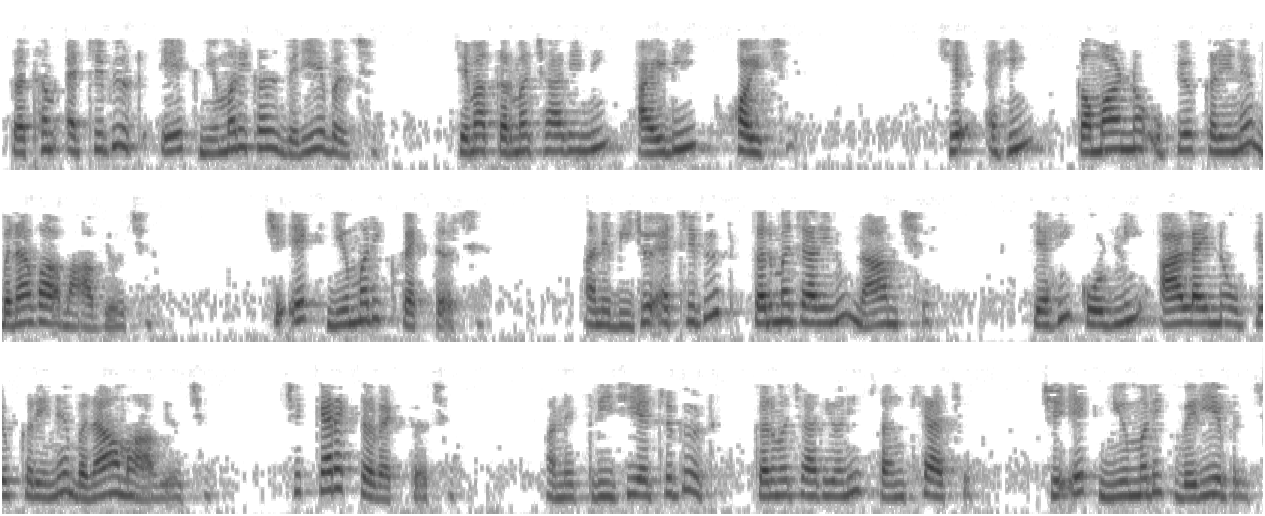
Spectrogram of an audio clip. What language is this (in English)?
Gujarati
